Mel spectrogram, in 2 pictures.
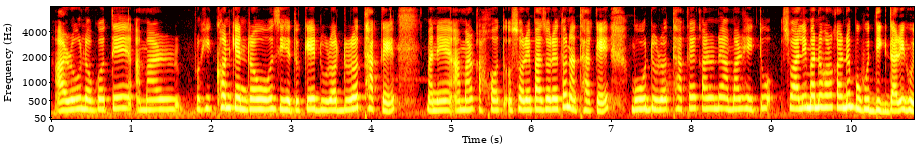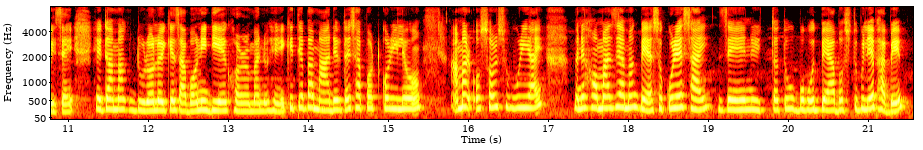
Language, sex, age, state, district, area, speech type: Assamese, female, 18-30, Assam, Nalbari, rural, spontaneous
